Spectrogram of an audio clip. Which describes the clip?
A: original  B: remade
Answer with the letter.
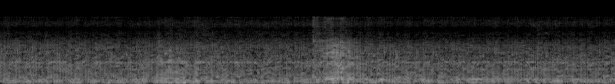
B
